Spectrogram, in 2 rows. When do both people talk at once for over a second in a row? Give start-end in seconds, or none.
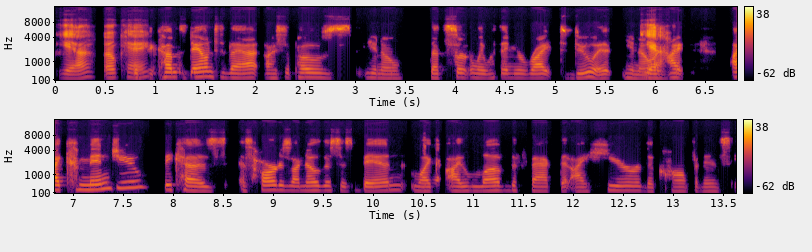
none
